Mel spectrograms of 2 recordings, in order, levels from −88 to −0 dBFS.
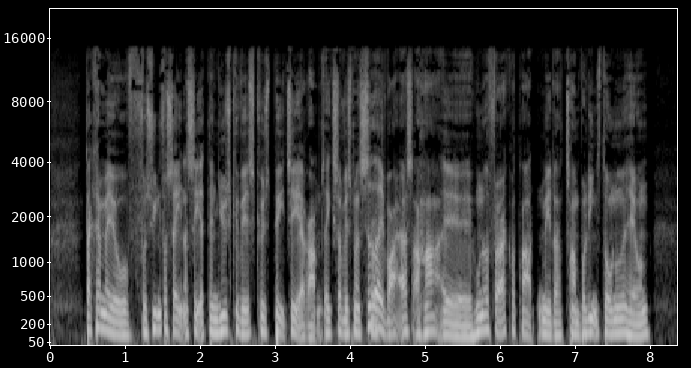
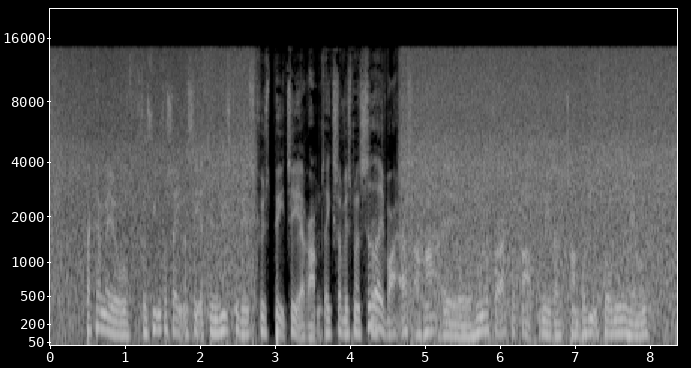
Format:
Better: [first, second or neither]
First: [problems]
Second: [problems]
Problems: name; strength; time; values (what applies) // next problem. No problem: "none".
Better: first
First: none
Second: hiss; loud; until 3 s and from 4.5 s on; 1 dB below the speech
